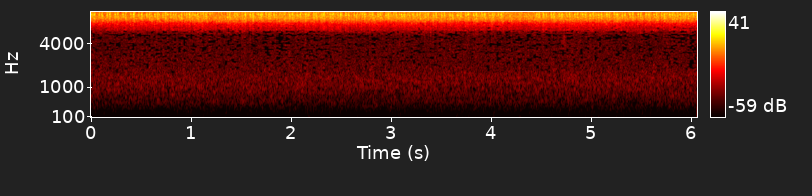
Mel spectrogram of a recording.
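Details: Crickets stridulating, males rubbing wing against toothed wing vein: a dense, continuous high-pitched trill with fast pulsing, steady in loudness throughout, no other sounds.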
